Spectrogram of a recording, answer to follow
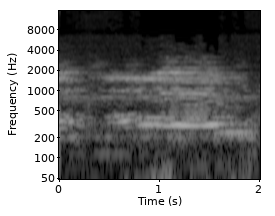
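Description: Two drawn-out animal calls, well below the level of the lecturer's voice. One is tailing off in the first moments, and a second, longer call follows about half a second in and drops in pitch just before it ends.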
